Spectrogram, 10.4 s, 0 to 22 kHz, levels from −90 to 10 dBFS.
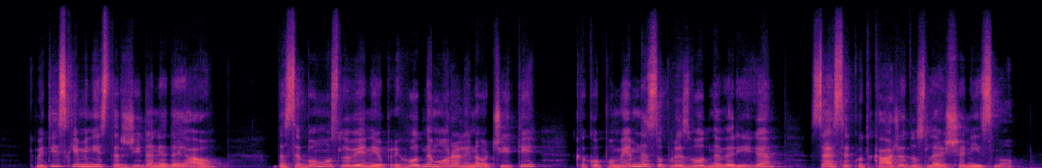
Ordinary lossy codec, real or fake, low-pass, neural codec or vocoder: none; fake; none; codec, 44.1 kHz, 7.8 kbps, DAC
